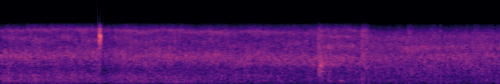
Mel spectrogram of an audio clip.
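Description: Steady street traffic noise, with a sharp click a little over a second in and a smaller knock about four seconds in.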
